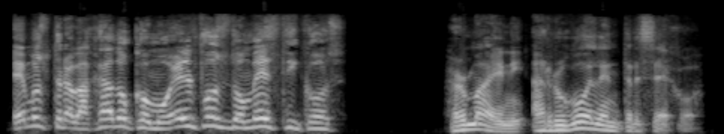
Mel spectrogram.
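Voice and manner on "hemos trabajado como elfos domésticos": put-on a lightly raised boyish voice; Ron's voice. A narrator's reading. Ron answers Hermione in a light boyish voice. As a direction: play the cheeky teenage boy.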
